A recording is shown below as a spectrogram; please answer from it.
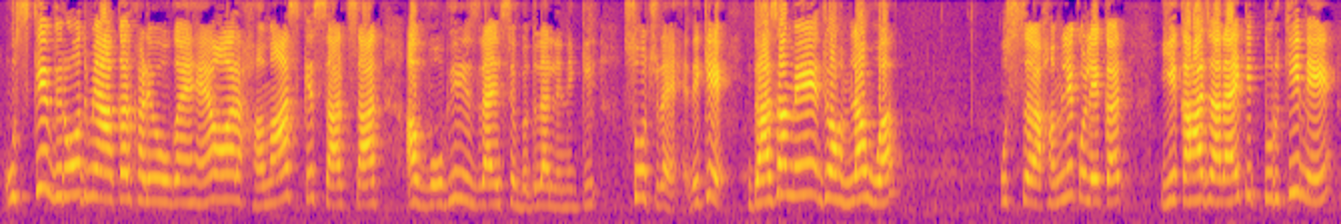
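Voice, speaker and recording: A woman news anchor with a high, bright voice, presenting the story earnestly. She explains the events to the audience and keeps calling the viewers her friends. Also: measured pace. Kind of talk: Hindi news presentation to camera.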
